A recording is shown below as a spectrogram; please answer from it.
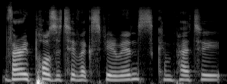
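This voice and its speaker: Polish-accented woman, broker, steady even delivery with clean clear tone, laughs easily. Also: mid-range voice, normal speed. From Poland. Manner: laughs often, chatty storytelling. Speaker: mortgage broker and company founder. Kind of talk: casual interview chat.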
